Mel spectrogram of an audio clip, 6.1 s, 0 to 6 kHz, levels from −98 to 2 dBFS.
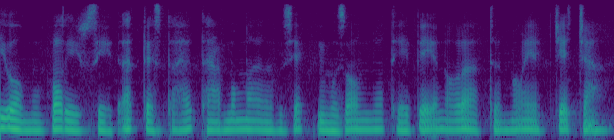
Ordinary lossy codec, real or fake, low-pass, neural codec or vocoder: none; fake; 5.4 kHz; codec, 16 kHz, 1 kbps, FunCodec, trained on LibriTTS, 50 frames a second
